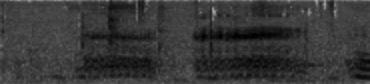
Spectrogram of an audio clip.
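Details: Four-week-old Miniature Pinscher puppies, little girls, give two short, rough, whiny growls, then a thin high yelp while playing.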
